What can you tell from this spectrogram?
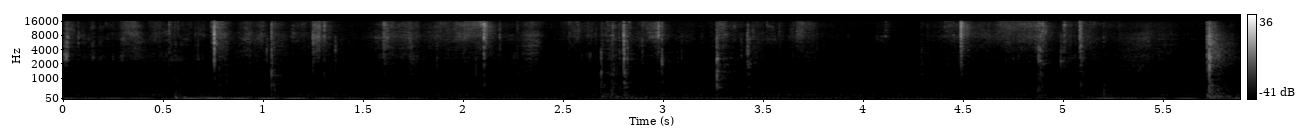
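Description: Trading cards and a clear plastic card holder being handled, giving scattered faint clicks and light rustling, with a sharper click near the end.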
